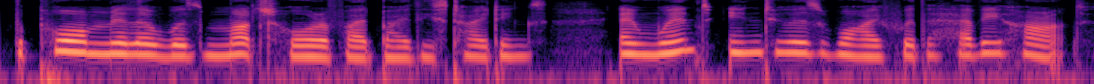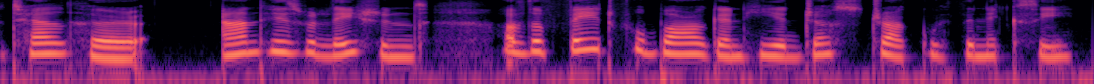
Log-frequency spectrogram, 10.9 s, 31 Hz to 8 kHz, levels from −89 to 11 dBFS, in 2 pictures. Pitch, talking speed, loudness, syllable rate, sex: 215 Hz, 195 wpm, -20 LUFS, 4.9 syllables/s, female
